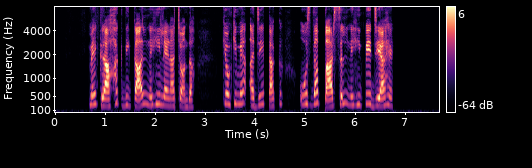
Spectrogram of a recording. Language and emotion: Punjabi, fearful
